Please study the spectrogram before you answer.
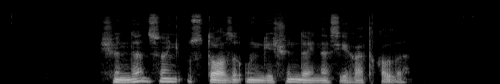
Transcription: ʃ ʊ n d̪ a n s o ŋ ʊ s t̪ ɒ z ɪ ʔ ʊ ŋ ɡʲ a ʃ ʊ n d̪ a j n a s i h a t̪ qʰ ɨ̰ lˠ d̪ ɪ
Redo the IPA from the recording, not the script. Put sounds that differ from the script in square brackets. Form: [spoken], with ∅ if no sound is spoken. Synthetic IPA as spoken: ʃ ʊ n d̪ a n s o ŋ ʊ s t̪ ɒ z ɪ ʔ ʊ ŋ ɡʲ a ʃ ʊ n d̪ a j n a s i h a t̪ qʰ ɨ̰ lˠ d̪ ɪ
